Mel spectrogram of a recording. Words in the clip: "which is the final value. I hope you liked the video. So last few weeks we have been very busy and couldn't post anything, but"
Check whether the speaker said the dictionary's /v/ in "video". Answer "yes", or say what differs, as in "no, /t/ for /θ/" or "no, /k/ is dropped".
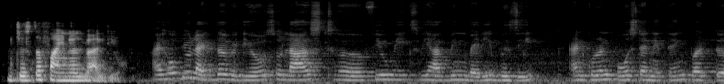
yes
